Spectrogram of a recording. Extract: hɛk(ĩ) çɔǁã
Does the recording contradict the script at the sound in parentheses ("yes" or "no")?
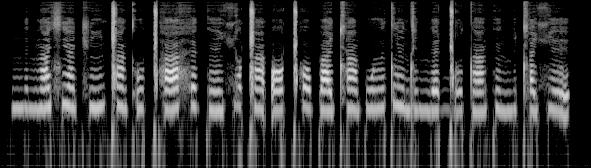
yes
